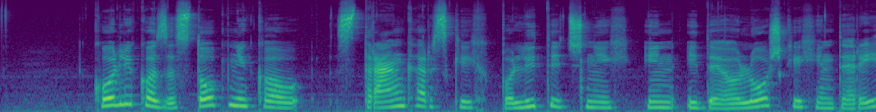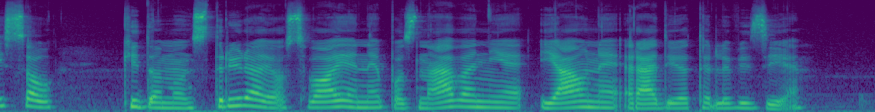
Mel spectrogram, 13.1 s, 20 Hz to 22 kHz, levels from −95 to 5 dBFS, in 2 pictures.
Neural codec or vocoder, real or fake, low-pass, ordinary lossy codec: none; real; none; none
